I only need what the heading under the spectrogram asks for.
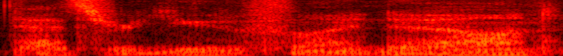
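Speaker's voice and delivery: gravelly, very low, hushed, quiet rasping voice. Imagining answering a clerk at the tow office: gravelly Batman voice. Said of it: "Fucking just straight up Batman him".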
